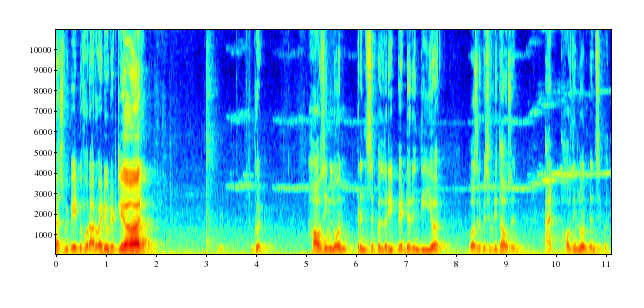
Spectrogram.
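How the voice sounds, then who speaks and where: Man, Indian accent, classroom tutor, questioning and prompting, medium pitch, roomy echo, faint background noise. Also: a little mellow. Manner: prodding students with questions and short tag checks. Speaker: tax tutor teaching a class. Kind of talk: interactive classroom lesson. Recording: echoey room with faint noise.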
